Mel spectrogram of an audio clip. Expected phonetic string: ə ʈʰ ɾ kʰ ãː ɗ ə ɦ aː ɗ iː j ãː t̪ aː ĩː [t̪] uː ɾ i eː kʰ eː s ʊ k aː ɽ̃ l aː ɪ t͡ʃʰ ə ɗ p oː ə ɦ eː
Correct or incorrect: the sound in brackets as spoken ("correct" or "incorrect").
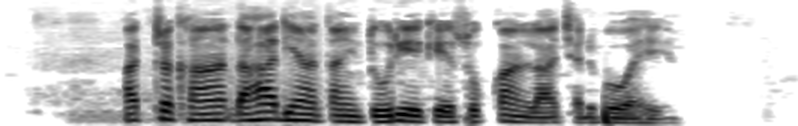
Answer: correct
